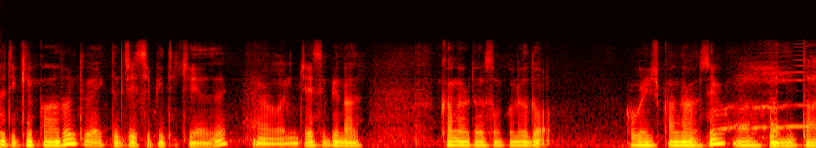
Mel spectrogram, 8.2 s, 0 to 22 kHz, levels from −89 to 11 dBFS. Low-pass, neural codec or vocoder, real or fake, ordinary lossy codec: 7.2 kHz; codec, 16 kHz, 2 kbps, X-Codec, HuBERT features, trained on balanced general audio; fake; none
